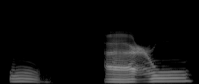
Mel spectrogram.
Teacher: di sini huruf mad ini makhrajnya keluarnya dari al jauf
